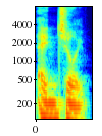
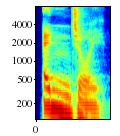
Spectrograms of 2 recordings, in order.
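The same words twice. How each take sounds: First: The stress falls on the expected syllable. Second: The stress falls on an unexpected syllable. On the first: The speaker calls it right. "instead of" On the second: The speaker calls it wrong. "word stress is not always correct"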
